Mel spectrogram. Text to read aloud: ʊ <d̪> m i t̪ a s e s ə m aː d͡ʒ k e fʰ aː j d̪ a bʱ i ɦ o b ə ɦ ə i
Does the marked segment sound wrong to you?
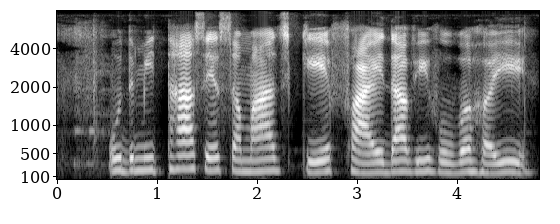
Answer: no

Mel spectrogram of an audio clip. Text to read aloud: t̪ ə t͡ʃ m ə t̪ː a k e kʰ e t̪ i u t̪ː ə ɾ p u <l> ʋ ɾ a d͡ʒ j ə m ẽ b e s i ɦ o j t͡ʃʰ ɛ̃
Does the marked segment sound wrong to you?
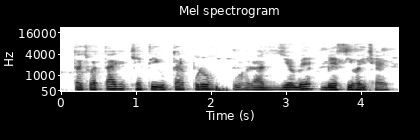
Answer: yes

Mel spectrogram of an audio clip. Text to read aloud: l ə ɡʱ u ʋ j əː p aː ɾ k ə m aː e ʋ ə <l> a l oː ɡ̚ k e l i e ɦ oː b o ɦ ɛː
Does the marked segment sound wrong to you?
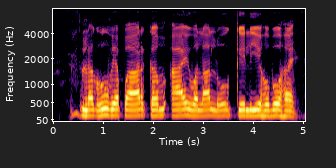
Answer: no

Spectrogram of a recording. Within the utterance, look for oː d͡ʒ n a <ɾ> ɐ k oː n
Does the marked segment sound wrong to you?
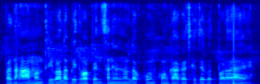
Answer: yes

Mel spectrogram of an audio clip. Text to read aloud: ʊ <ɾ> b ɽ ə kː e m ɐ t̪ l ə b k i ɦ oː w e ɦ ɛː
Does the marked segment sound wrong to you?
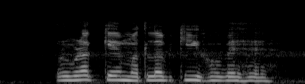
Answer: no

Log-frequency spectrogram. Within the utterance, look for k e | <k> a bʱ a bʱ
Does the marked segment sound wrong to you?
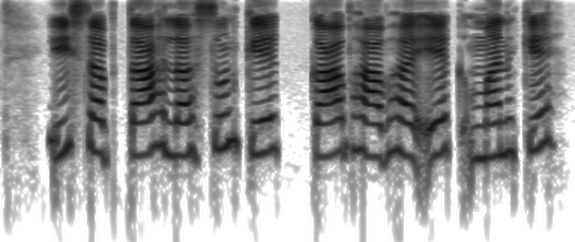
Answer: no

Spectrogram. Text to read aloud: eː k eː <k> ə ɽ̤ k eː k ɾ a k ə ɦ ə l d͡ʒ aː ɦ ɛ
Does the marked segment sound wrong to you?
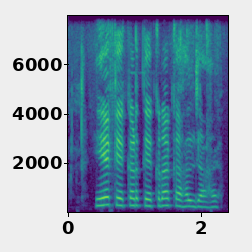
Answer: no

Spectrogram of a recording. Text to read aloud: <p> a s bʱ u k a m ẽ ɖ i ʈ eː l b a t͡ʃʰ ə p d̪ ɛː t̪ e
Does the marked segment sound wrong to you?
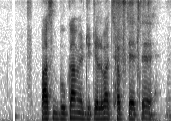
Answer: no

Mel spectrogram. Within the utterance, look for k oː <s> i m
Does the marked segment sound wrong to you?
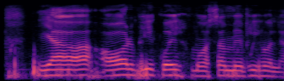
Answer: yes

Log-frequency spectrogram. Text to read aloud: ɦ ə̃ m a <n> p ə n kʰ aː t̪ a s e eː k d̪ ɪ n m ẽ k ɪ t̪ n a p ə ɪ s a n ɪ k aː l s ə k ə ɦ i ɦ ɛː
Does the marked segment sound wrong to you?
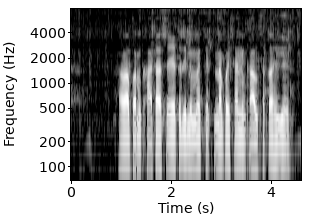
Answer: yes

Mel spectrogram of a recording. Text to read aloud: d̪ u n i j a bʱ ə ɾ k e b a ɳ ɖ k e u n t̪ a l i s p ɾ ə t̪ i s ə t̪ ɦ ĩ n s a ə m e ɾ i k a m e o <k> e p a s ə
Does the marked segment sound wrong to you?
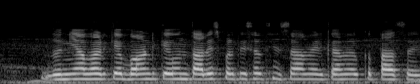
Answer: no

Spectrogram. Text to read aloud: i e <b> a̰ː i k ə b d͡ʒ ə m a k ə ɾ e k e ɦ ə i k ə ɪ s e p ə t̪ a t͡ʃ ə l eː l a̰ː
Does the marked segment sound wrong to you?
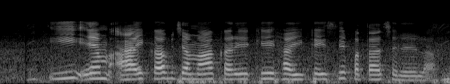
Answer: yes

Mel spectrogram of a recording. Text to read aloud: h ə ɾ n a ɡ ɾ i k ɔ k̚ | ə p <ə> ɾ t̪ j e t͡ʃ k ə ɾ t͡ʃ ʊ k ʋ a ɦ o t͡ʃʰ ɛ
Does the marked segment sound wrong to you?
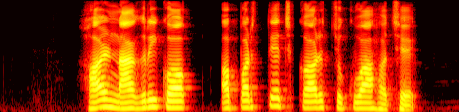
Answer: no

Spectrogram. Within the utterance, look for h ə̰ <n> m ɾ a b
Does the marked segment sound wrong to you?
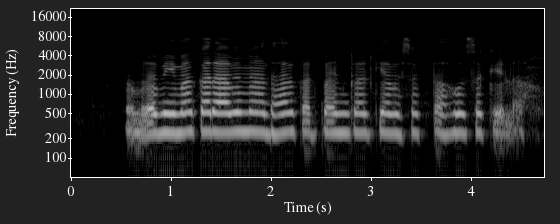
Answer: yes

